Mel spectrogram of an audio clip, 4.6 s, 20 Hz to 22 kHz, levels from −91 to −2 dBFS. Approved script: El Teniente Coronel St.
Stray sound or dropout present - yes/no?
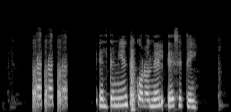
yes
